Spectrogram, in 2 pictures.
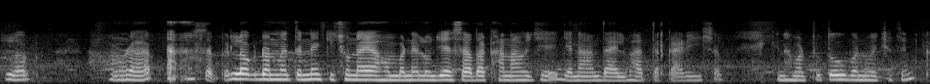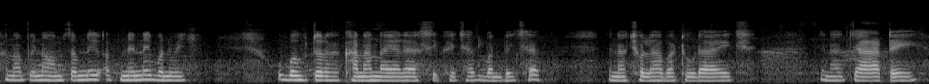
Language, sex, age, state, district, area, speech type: Maithili, female, 60+, Bihar, Sitamarhi, rural, spontaneous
